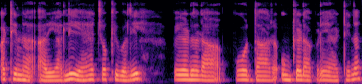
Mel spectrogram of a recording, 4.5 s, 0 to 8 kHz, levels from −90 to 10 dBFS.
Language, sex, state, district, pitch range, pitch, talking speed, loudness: Rajasthani, female, Rajasthan, Nagaur, 155-180 Hz, 165 Hz, 160 wpm, -17 LUFS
